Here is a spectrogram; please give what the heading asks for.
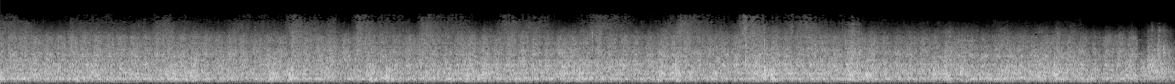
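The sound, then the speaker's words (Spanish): A train rumbles forward with rhythmic clickety-clack as it pushes snow off the covered track and sprays it to the sides. The sound is loud and continuous, with no voices. “tren avanza apartando la nieve que cubre la vía y lanzándola a chorro sobre los laterales.”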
